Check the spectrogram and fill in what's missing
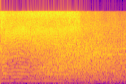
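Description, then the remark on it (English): An imitated fart sound made by a person, one continuous raspy, buzzing blurt lasting a couple of seconds, fairly loud and sputtering slightly as it trails off, with no talking. “There were a lot of ways to make the fart sound when you were a kid.”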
